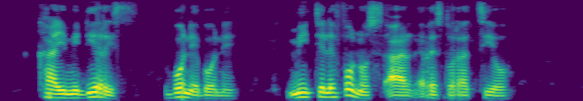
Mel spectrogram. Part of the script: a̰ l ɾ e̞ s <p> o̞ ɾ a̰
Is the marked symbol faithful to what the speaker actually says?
no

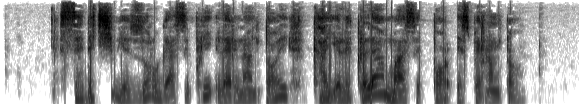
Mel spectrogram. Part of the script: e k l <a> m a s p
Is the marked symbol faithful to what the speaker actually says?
yes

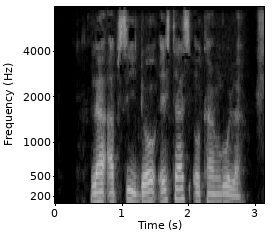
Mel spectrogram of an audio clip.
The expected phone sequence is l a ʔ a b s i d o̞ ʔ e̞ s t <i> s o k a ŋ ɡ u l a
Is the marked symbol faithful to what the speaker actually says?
no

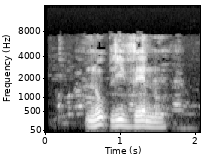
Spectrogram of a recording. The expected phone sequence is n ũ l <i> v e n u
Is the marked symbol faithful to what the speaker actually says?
yes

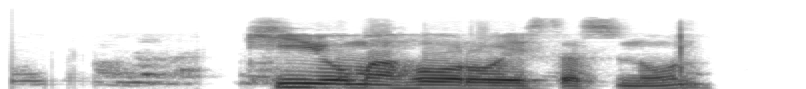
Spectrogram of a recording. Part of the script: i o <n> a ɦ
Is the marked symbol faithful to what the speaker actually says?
no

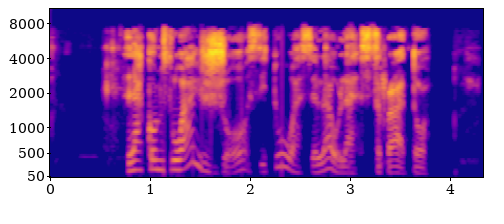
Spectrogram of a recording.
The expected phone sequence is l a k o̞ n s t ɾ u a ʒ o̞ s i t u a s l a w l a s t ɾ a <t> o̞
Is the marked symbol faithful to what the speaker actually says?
yes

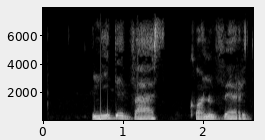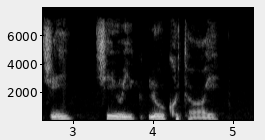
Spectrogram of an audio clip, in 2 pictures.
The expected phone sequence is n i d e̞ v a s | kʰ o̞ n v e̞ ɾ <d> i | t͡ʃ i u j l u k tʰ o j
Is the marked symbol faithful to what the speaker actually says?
no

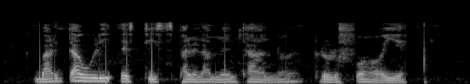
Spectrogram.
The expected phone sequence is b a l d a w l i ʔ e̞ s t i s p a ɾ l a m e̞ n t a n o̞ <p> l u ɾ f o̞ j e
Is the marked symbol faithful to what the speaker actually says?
yes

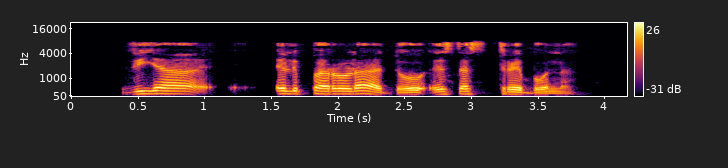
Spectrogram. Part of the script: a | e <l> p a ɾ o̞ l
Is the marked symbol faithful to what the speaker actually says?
yes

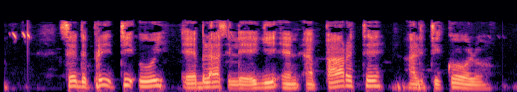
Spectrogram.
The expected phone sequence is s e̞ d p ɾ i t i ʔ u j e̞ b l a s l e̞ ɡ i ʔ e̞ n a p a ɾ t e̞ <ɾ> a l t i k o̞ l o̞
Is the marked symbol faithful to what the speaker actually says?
no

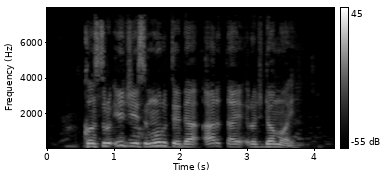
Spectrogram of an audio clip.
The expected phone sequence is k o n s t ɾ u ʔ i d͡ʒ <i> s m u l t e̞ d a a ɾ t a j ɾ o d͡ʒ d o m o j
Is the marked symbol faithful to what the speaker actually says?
yes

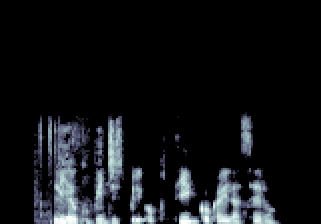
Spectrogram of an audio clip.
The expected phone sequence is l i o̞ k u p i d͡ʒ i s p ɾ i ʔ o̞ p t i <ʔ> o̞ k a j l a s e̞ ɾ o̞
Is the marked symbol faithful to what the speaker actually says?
no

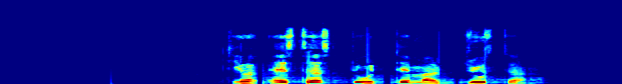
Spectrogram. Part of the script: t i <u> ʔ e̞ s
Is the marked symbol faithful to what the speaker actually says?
no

